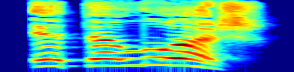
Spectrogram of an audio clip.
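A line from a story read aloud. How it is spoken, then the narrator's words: Yelling. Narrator (Russian): завопил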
